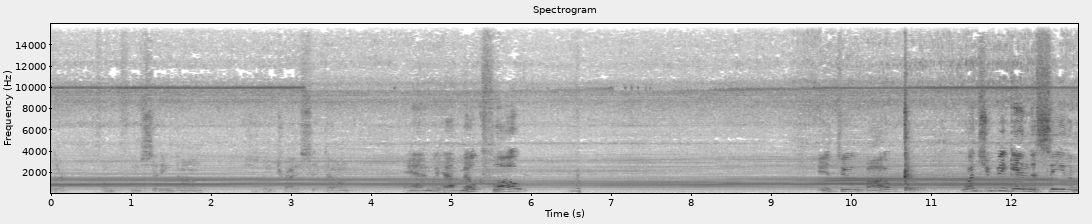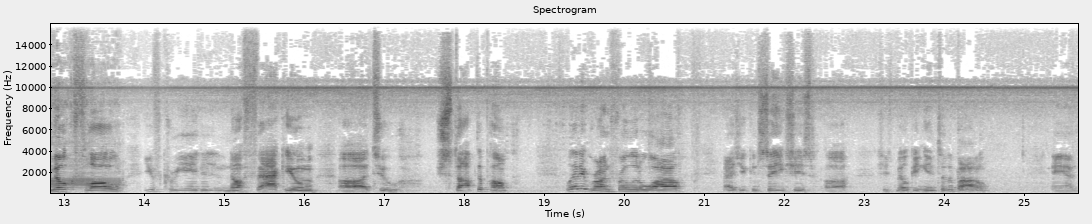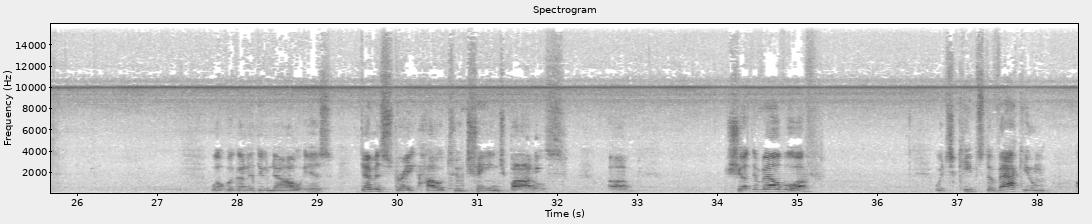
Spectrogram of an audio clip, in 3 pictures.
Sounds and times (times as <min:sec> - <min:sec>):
Speech: 0:00.0 - 0:01.9, 0:02.5 - 0:03.8, 0:04.4 - 0:06.6, 0:09.6 - 0:10.6, 0:11.4 - 0:18.6, 0:19.3 - 0:24.6, 0:25.4 - 0:25.8, 0:27.7 - 0:33.0, 0:34.1 - 0:35.4, 0:36.8 - 0:38.5
Electric shaver, electric razor: 0:00.0 - 0:13.8.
